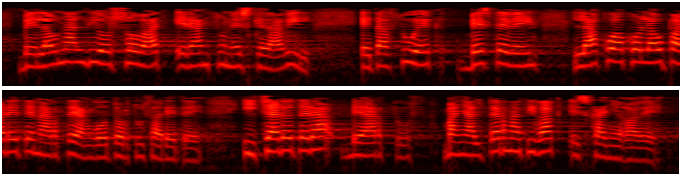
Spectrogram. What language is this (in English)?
Basque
